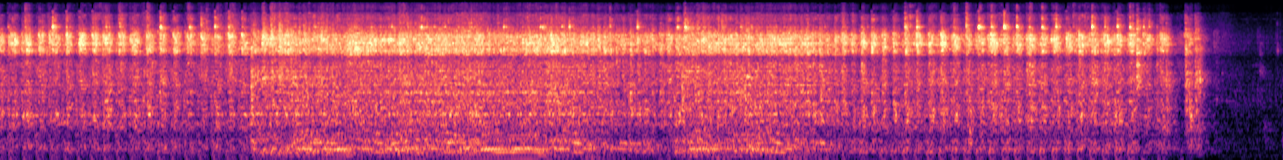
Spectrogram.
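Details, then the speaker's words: Postie bike single-cylinder at idle after reassembly, tappets not yet adjusted: fast, fairly even tapping about three or four a second over the exhaust; top-end noise, valve clearance suspected, not confirmed. "Still noisy, but I don't know what that noise is."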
